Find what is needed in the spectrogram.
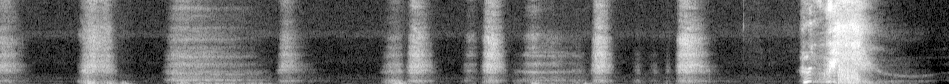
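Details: Congested, snuffly breaths building up to a loud wet sneeze from a stuffy nose.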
